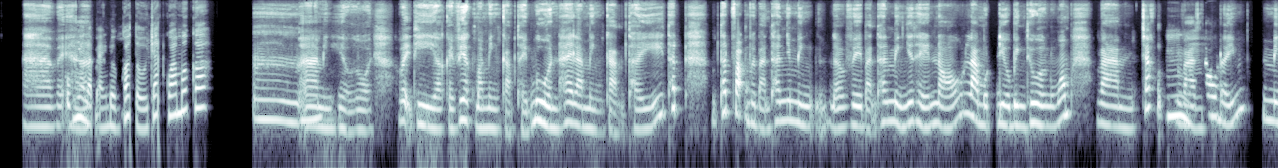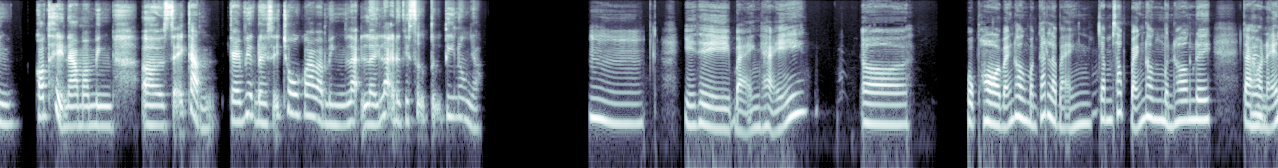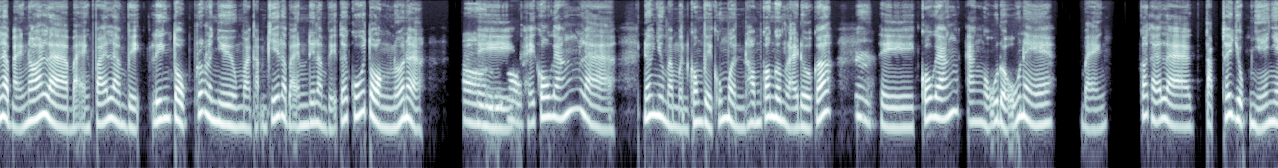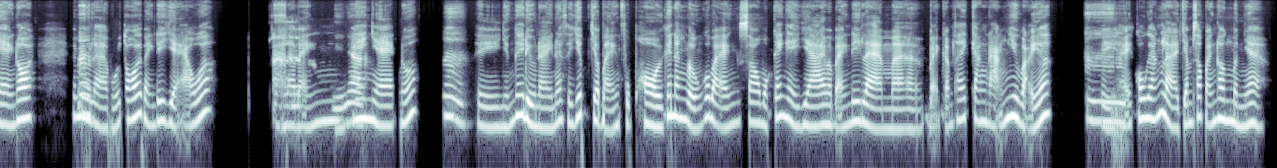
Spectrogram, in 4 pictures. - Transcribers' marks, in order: tapping; other background noise
- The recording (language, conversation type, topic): Vietnamese, advice, Làm thế nào để lấy lại động lực sau một thất bại lớn trong công việc?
